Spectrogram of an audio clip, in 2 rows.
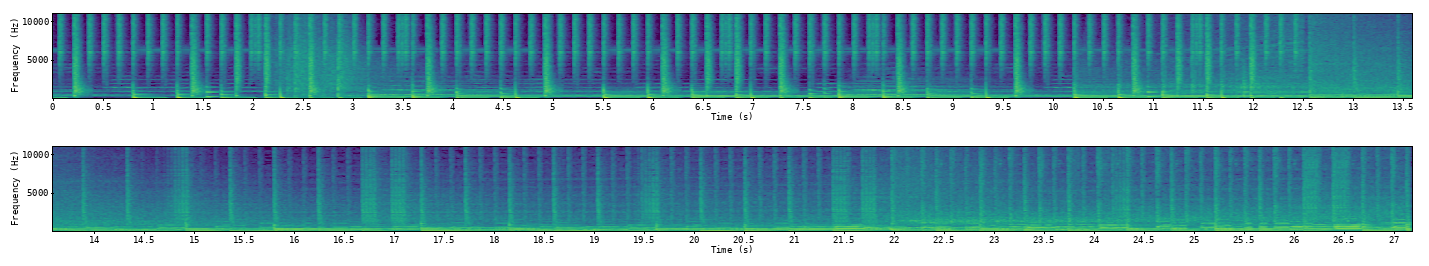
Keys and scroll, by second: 4.1 l, 5.4 space, 5.7 r, 8.4 space, 10.3 m, 10.8 Up, 11.7-15.3 typing, 12.0 Return, 13.9 Return, 23.9 m, 25.9-27.1 typing.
